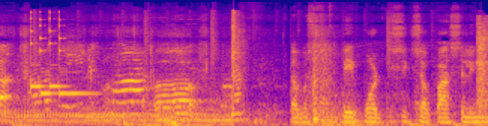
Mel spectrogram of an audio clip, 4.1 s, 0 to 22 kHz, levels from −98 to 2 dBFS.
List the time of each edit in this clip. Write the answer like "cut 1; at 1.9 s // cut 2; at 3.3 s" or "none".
cut 1; at 1.9 s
